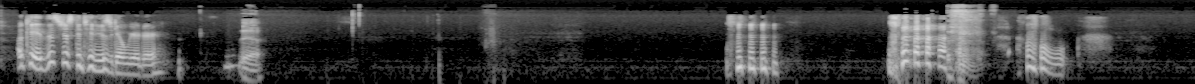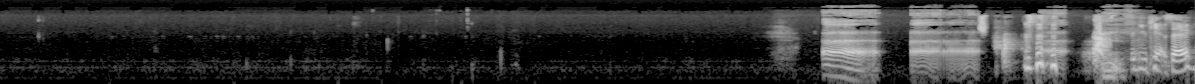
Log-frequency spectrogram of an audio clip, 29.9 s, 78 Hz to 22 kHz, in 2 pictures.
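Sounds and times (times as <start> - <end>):
speech: 0.0 - 3.4, 9.1 - 9.8, 11.1 - 13.4, 25.2 - 29.8
dog making throaty grumbling whines and growls: 28.4 - 29.2.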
